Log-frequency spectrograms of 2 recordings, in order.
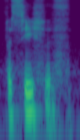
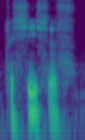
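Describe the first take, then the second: First: Soft try at "facetious" with S in the middle; "facetious" with a crisp see sound; trying out pronunciation. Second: Soft try at "Facetious" with SH in the middle; "Facetious" with a hushed shee sound; trying out pronunciation. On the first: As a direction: say "facetious" as fuh-SEE-shus. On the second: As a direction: say "Facetious" as fuh-SHEE-shus. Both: Shown as a demonstration. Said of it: "what's that word?".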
